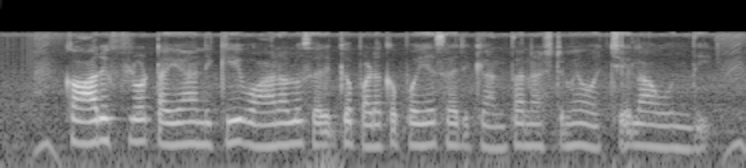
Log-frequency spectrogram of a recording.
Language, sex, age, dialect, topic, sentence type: Telugu, female, 18-24, Central/Coastal, agriculture, statement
